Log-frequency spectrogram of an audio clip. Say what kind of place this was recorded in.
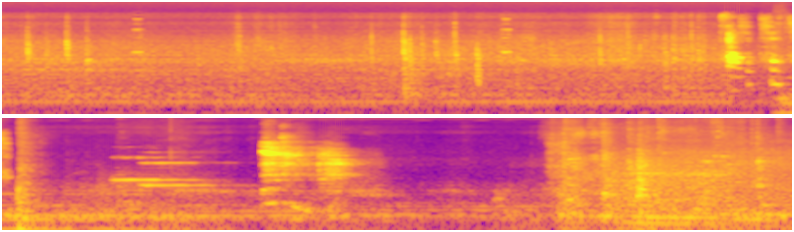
elevator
